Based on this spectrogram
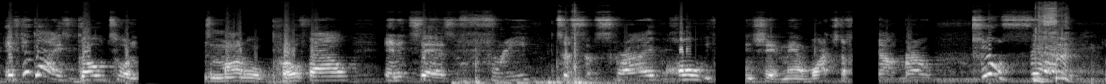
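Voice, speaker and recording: A man's voice: sits high, a little mellow, a little hiss or hum, low-quality recording. A man ranting profanely to camera in a vlog clip, heated and blunt. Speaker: vlogger in a clip. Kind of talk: rant to camera.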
